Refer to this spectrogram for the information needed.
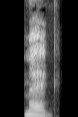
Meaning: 1. and 2. plus (sum of the previous one and the following one)
- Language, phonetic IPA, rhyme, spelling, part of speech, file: Hungarian, [ˈmɛɡ], -ɛɡ, meg, conjunction, Hu-meg.ogg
